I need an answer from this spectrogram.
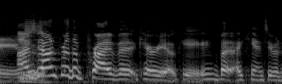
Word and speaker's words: karaoke: know what they're saying is the world's most mispronounced word karaoke way to say it is Cara okay means empty orchestra in Japanese okay I'm definitely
